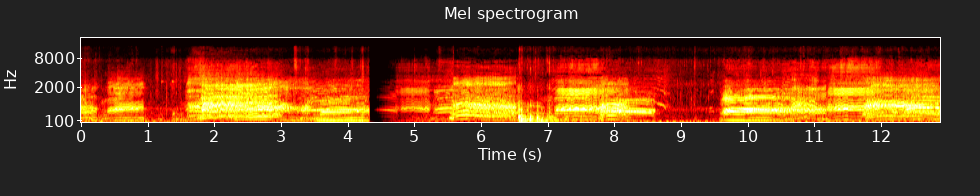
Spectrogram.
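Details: Several sheep bleating, with overlapping wavering cries of varied pitch, some long and loud, others shorter, nearly continuous and interrupted by a brief silence.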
